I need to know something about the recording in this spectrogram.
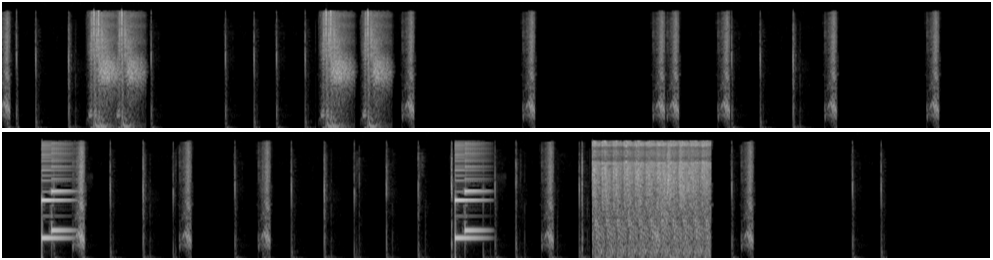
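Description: Short game sound effects of jumps and hits pop in quick succession.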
